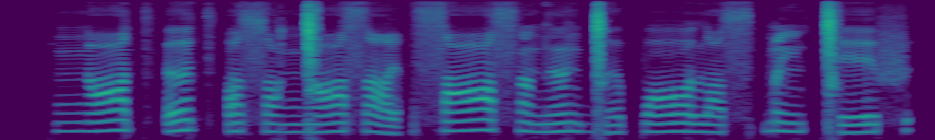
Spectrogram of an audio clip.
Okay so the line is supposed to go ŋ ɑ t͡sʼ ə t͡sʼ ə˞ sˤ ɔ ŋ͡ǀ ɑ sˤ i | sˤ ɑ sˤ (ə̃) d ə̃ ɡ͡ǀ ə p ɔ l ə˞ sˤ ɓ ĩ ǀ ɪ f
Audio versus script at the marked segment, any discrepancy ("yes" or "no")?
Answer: no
